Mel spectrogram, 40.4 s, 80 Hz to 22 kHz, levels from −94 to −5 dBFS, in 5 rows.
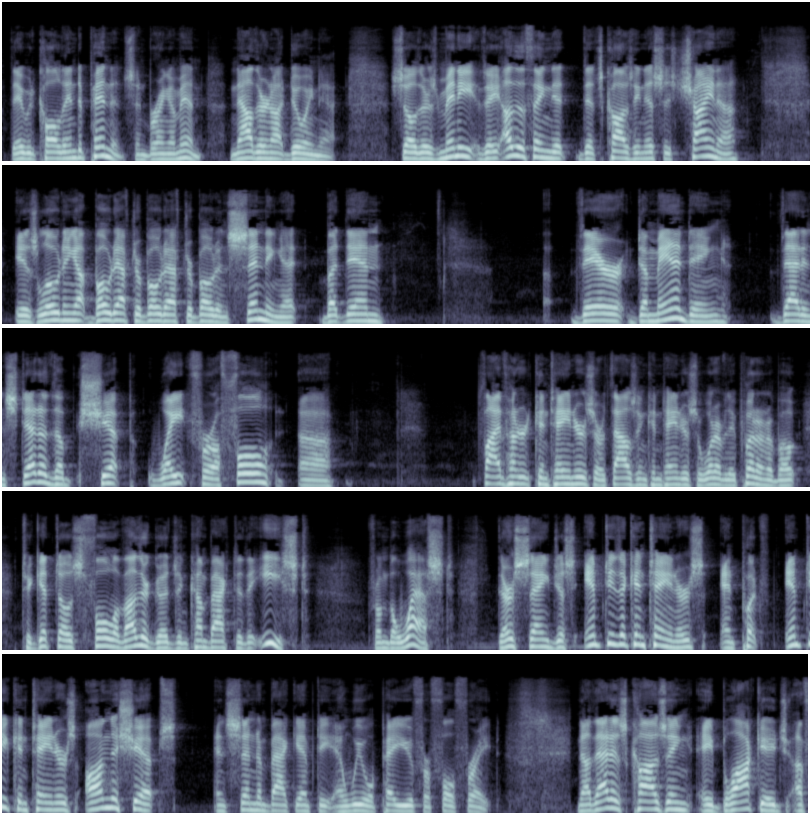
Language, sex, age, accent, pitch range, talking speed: English, male, 50-69, American, 145-180 Hz, 165 wpm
